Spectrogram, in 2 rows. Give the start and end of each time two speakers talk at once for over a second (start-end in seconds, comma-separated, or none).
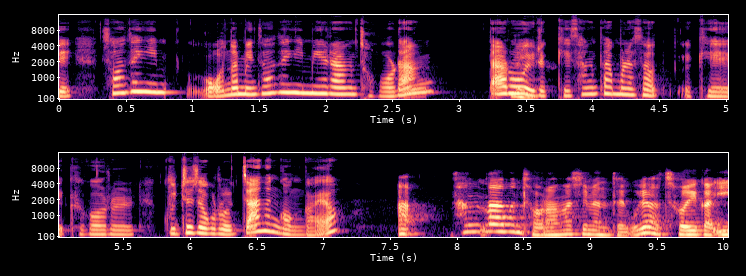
none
